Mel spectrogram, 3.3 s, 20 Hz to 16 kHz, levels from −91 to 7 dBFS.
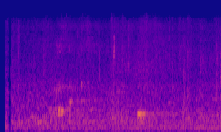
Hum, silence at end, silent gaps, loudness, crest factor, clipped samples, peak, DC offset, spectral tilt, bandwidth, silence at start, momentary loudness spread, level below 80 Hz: none; 0 s; none; -44 LUFS; 20 dB; under 0.1%; -24 dBFS; under 0.1%; -5 dB/octave; 11 kHz; 0.05 s; 12 LU; -72 dBFS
